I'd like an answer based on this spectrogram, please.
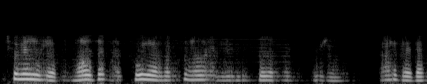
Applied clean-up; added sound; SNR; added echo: neural separator model SepFormer WHAMR!.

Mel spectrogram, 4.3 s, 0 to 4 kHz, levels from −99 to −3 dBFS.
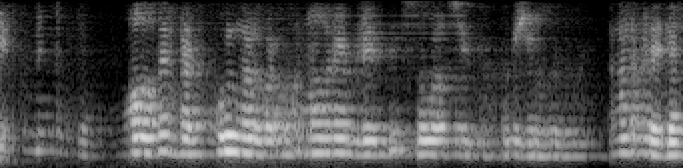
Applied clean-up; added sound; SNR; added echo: neural mask model DeepFilterNet 3.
